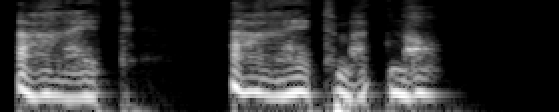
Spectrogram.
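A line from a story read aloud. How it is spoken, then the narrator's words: Choked murmur. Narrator (French): murmura-t-elle d'une voix étranglée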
